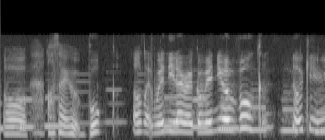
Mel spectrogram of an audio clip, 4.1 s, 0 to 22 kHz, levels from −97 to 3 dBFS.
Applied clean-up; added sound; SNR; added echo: none; Wind instrument, woodwind instrument; 13 dB; none.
